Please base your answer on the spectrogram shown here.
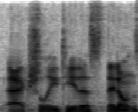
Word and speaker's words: Tidus: It's actually Tidus.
